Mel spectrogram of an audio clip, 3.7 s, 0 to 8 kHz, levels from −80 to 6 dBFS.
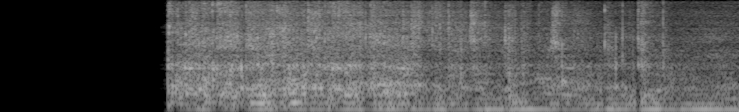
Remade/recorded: remade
